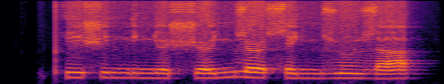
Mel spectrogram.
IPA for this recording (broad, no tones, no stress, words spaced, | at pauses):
pʰiʃiŋeɲə˞ ʃə˞ɲɮə˞ ɬeɲɮũɮa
